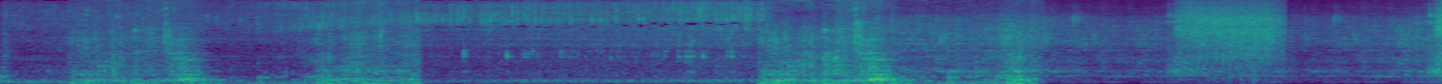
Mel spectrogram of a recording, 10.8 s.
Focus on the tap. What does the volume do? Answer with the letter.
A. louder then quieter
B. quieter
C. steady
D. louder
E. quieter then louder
D.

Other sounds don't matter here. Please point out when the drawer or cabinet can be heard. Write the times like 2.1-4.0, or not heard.
0.5-3.2, 5.7-7.8.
